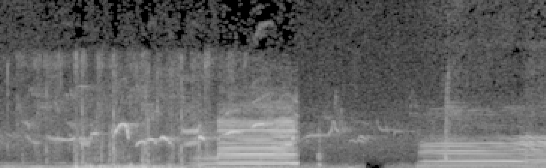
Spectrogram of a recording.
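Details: Farm cattle driven into their pen, Indonesia, with a noisy start of shuffling and thumps, then a steady moo and a second, longer drawn-out moo after a short silence.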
